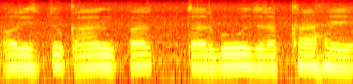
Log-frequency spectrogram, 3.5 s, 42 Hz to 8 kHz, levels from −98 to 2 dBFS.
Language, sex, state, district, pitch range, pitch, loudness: Hindi, male, Uttar Pradesh, Lucknow, 125-135 Hz, 130 Hz, -13 LUFS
